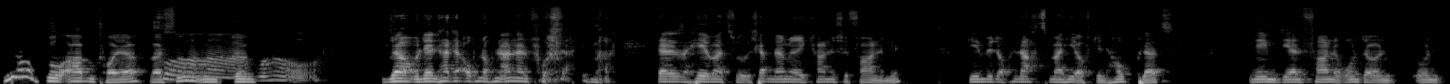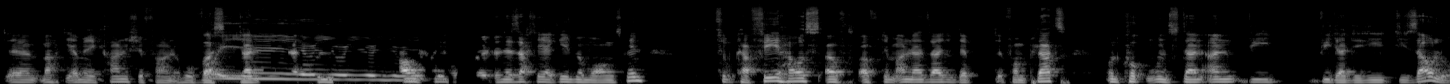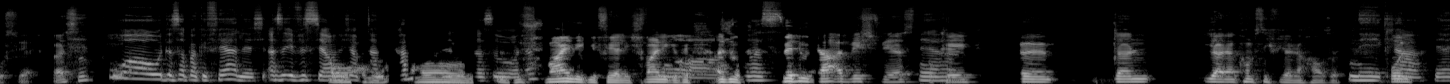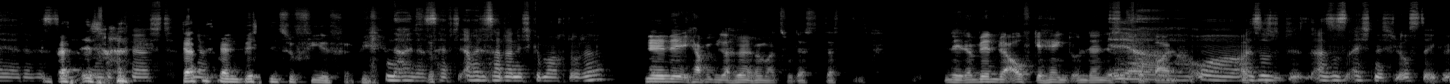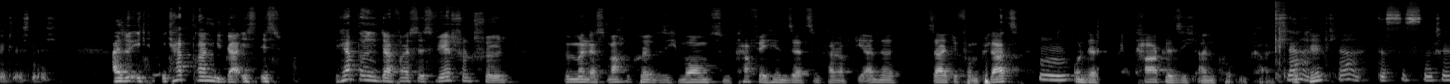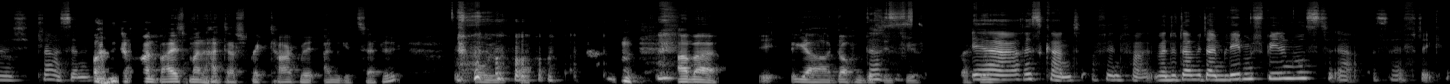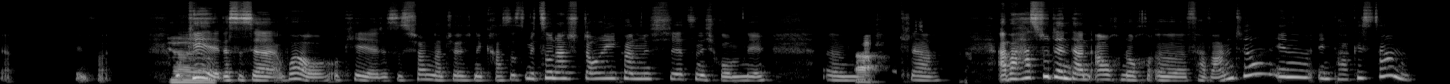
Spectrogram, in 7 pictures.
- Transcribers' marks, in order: drawn out: "Boah"; laughing while speaking: "Vorschlag gemacht"; other background noise; drawn out: "Ui"; unintelligible speech; surprised: "Wow"; chuckle; laughing while speaking: "mich"; tapping; surprised: "Ja"; other noise; laughing while speaking: "Und"; unintelligible speech; laugh; snort
- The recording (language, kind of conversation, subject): German, unstructured, Was bedeutet für dich Abenteuer beim Reisen?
